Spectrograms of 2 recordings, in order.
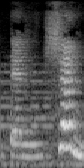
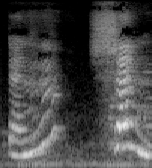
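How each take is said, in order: First: Said in the usual way. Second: tension very slowly stretched out, each sound drawn long; slow blended word. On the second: Shown as a demonstration. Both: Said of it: "ट, ए, न".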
